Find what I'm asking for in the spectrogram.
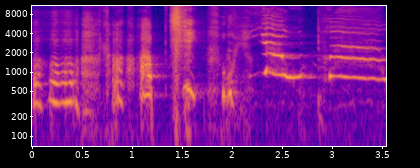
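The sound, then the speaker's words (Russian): A female voice performs a sneeze in a children's fairy-tale story: one sharp, breathy burst stands out between other vocal sounds, followed by drawn-out tonal wails. “Я чихнула, вот ты и вылетел из конуры.”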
